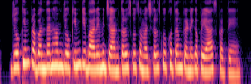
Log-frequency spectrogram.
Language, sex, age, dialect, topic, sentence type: Hindi, female, 25-30, Hindustani Malvi Khadi Boli, agriculture, statement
